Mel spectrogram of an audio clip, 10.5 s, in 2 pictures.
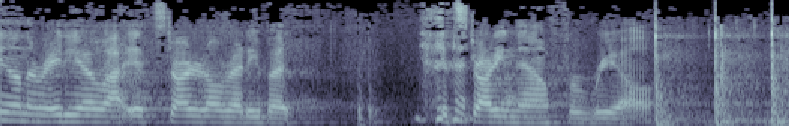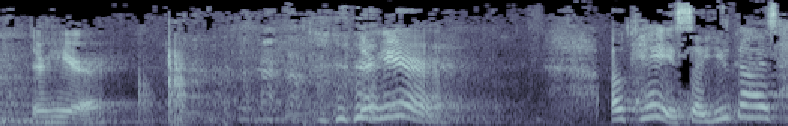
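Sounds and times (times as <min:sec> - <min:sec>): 
speech: 0:00.0 - 0:04.5, 0:05.5 - 0:06.6, 0:07.4 - 0:08.4, 0:09.3 - 0:10.5
laughter: 0:02.8 - 0:03.3, 0:06.5 - 0:08.7
gavel banging: 0:04.3 - 0:06.7.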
